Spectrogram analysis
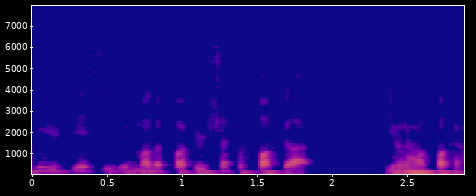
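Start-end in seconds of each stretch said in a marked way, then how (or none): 0.0-0.7 high, soft jeering imitation; mocking trash-talker. Critics talking shit about his push-up form, mocking high voice. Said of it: "they're sitting there talking shit like". 0.7-1.9 high-pitched, fed-up comeback; indignant retort. Acted. Snapping back at people criticizing his form, indignant retort. Acted retort to trash-talkers.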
